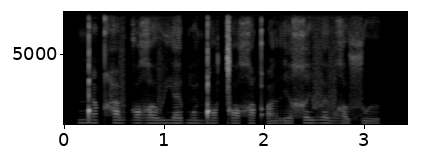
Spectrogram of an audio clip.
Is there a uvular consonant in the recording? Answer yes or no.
yes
